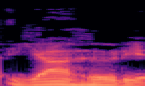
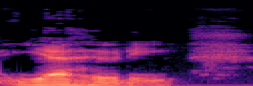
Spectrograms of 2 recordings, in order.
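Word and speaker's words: יהודי: Rafa here however it he says yahoodi issue I would pronounce it Yehudi but yahoodi is the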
